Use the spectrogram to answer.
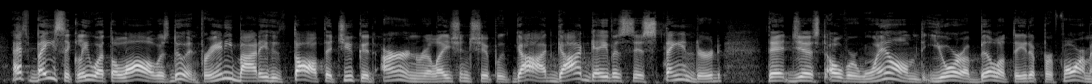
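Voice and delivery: ordinary talk

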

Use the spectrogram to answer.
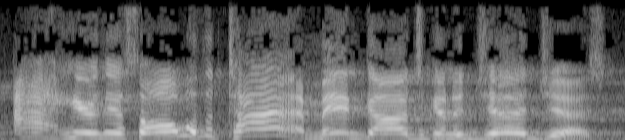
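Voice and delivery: lightly voiced objector, pitched high; imitated objectors. Acting out objecting listeners.

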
